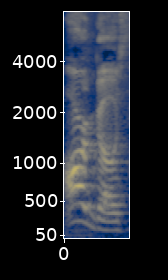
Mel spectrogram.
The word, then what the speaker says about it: Argos: So yes, in the UK, if you got the newspaper from Argos, that's how you pronounce it, you were going to see an advertisement for the MAVIC 2, a drone that's not even out yet.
